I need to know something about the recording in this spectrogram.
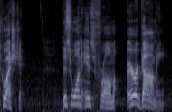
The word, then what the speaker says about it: Aragami: This one is from Aragami, excuse me, spelled with A-R-A, not origami, like the origami killer or anything like that.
